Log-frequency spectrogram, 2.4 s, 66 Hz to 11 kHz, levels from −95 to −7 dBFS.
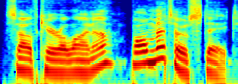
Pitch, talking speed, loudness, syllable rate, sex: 180 Hz, 100 wpm, -14 LUFS, 4.7 syllables/s, male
